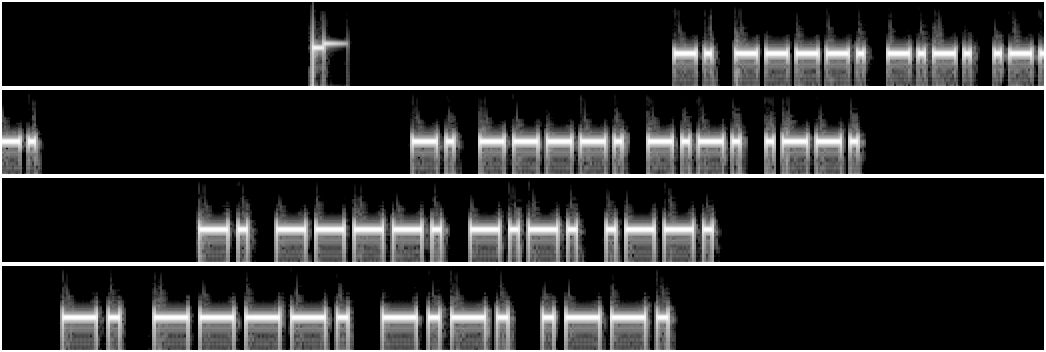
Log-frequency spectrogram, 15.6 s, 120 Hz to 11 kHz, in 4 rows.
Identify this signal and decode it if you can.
Morse code, heard as a keyed tone, about 36 wpm, 700 Hz. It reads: N9CP N9CP N9CP N9CP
